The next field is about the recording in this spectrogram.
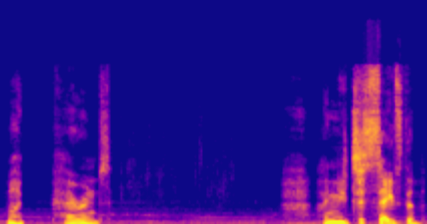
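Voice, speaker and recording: An actress playing a young, devout and guarded female cleric in a video game, with a measured, hesitant delivery. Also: fairly high pitch, soft background music. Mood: shocked. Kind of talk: video game dramatic acting.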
